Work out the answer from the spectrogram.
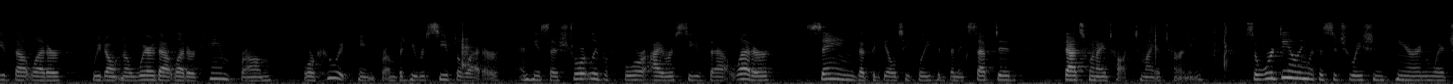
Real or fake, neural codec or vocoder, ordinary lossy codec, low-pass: real; none; MP3, 64 kbps; 7.2 kHz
